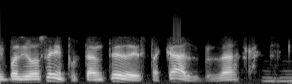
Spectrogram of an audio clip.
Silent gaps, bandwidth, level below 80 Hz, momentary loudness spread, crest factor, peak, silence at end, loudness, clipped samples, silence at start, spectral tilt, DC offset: none; 7.4 kHz; -62 dBFS; 10 LU; 16 dB; 0 dBFS; 0 s; -15 LUFS; under 0.1%; 0 s; -7.5 dB/octave; under 0.1%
